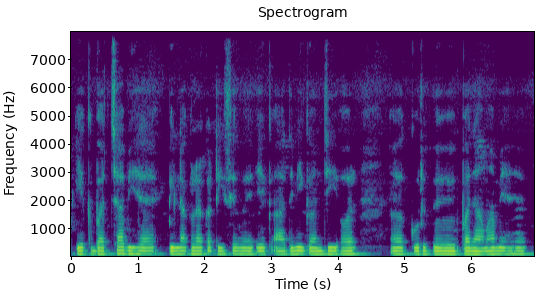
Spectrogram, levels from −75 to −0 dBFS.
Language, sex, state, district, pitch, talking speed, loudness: Hindi, male, Jharkhand, Garhwa, 110 Hz, 145 wpm, -17 LUFS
